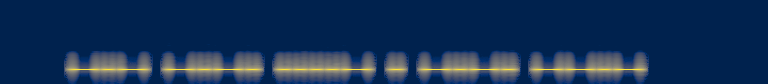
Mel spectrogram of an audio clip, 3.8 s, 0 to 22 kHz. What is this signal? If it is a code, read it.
Morse code, heard as a keyed tone, about 30 wpm, 700 Hz. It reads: KC4ECQ
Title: USA Call Signs 30wpm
